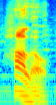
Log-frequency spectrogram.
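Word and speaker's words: Halló: daughter like Anderson 13 hello in Icelandic is pronounced Hollow thank you is talk yes is yah no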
